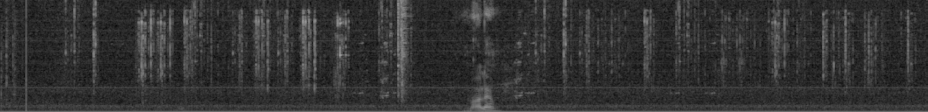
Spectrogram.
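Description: Small metal clicks and faint scraping come from a lockpick working in a lock.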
